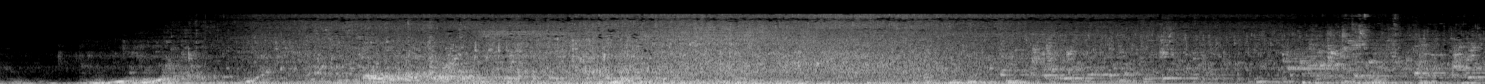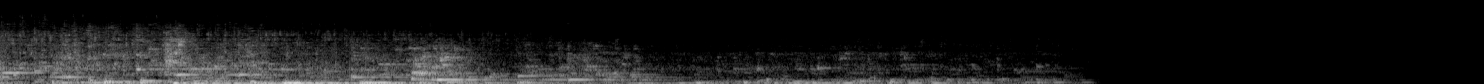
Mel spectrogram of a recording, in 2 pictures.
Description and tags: A collage of sampled water sounds - emerging to a big splasch-gulp-whoosh and releasing with metallic water-in-tubes-sounds...
pipes, Splash, Blubbering, Tube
